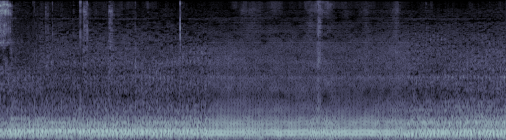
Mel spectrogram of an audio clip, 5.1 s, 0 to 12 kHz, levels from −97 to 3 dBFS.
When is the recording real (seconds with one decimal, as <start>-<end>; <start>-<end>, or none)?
0.0-2.1; 4.1-5.1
